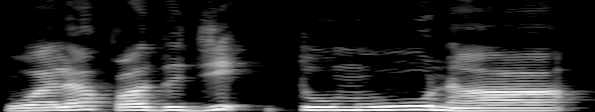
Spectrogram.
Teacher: وَلَقَدْ جِئْتُمُونَا، یہاں تک پہلے دیکھ لیتے ہیں۔ واو ہونٹوں کی ناتمام گلائی کے ساتھ، قاف پر ہے، دال پہ قلقلہ کیا جائے گا، یعنی ہلایا جائے گا۔ جِئْتُمُونَا، جی پہ یہاں پہ حمزہ پہ جھٹکا دیا جائے گا، مو پہ واو مدہ اور نا پہ الف مدہ۔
